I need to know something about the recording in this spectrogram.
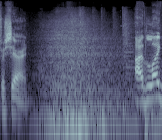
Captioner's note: air whooshes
